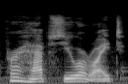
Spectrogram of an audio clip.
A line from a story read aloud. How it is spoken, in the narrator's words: returned the king with a dismal sigh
